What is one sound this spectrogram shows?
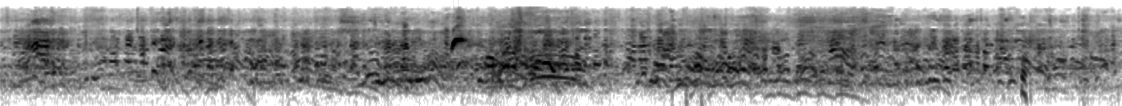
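Women shout and cheer nearby.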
